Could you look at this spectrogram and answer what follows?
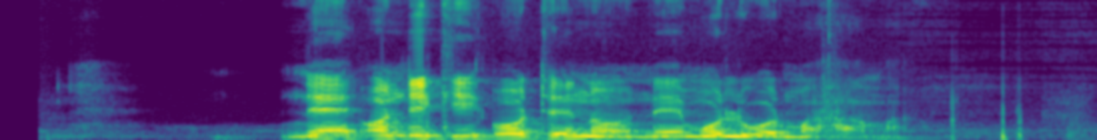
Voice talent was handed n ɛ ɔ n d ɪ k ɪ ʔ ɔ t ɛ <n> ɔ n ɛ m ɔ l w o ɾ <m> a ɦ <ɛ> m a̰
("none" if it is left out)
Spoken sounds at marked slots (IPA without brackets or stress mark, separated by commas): n, m, a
